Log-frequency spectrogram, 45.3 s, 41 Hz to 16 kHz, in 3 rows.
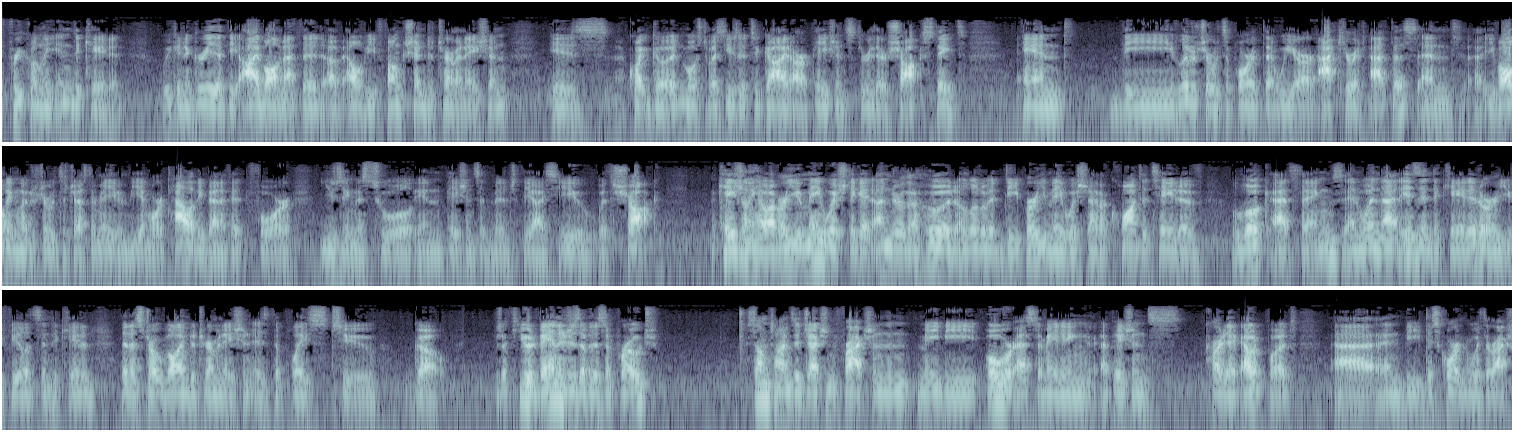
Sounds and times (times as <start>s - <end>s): Speech: 0.0s - 36.9s, 37.6s - 45.3s.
